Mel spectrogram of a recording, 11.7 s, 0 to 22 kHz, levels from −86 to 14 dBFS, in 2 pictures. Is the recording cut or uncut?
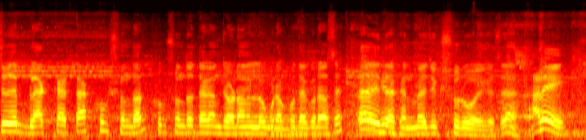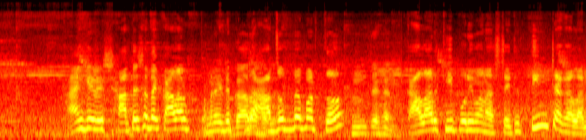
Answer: cut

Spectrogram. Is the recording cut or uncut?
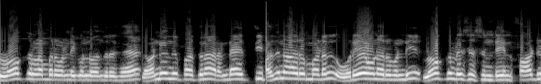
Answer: uncut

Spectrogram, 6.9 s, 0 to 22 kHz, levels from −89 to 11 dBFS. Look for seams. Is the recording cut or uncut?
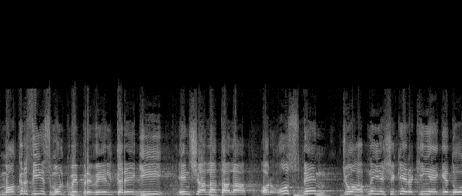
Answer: uncut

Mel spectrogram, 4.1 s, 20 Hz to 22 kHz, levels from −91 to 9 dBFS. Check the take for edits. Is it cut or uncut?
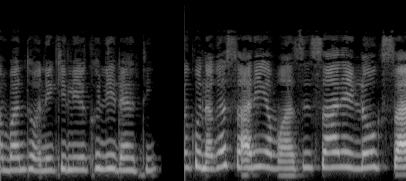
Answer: cut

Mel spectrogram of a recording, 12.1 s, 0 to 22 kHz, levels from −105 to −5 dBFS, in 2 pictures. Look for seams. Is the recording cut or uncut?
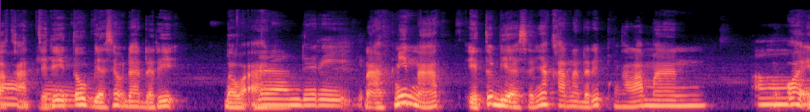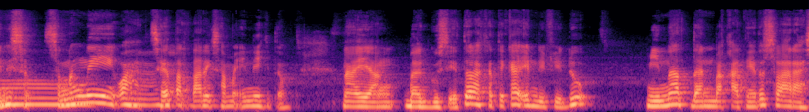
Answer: uncut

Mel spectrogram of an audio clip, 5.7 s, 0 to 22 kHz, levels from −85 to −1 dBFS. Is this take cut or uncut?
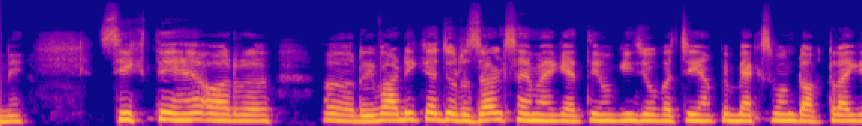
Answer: uncut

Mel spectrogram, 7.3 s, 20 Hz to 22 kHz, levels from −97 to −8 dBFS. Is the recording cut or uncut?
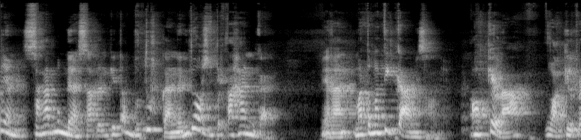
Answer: cut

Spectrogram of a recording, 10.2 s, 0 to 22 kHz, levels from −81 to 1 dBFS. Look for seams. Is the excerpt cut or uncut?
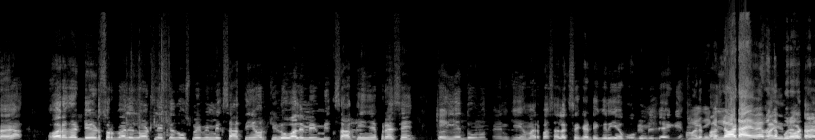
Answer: cut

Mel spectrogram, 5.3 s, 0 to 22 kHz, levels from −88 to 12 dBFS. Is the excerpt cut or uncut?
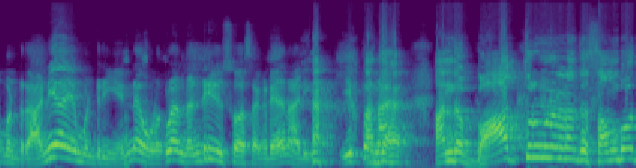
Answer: uncut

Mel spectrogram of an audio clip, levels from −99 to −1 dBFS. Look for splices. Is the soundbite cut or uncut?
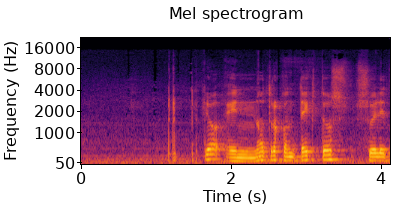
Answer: uncut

